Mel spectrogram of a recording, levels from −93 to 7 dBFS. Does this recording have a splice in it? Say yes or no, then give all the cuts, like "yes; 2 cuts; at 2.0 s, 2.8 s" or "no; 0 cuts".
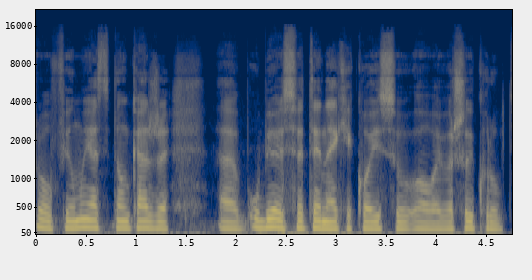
no; 0 cuts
